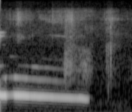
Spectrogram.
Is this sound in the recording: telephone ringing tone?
no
